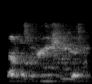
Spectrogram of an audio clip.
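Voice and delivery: whispered repeat, no voice. Shown as a demonstration. Whispering the point again to the dog. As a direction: breathe it out as a whisper. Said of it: "She doesn't appreciate it".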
